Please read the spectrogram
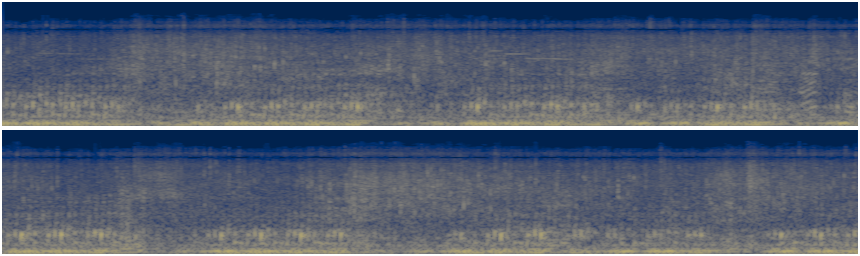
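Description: A boat's inboard engine running at low revs with a steady low hum that swells regularly about once a second.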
